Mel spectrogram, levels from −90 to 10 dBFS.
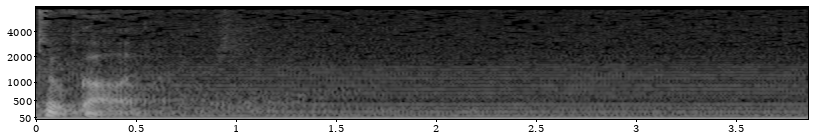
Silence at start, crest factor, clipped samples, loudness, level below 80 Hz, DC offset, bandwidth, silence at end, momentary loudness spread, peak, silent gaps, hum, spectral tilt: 0 s; 26 dB; under 0.1%; -41 LUFS; -56 dBFS; 1%; 7.6 kHz; 0 s; 17 LU; -14 dBFS; none; 50 Hz at -55 dBFS; -6.5 dB/octave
